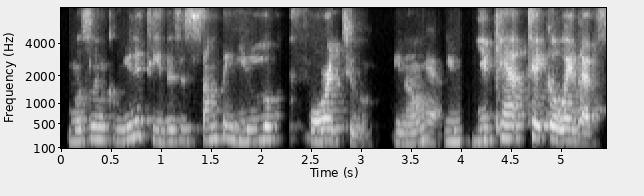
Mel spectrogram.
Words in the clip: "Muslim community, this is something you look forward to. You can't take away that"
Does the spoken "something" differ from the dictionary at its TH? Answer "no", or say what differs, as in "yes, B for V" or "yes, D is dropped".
no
